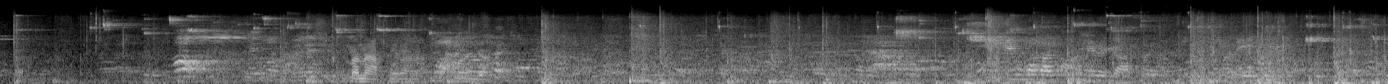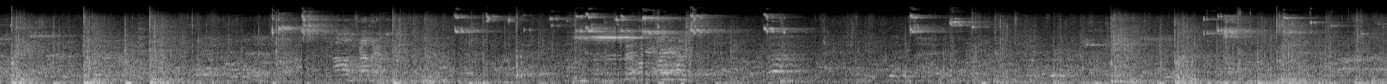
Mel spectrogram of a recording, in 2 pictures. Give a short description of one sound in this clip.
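Young men shout and call out to each other during play.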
